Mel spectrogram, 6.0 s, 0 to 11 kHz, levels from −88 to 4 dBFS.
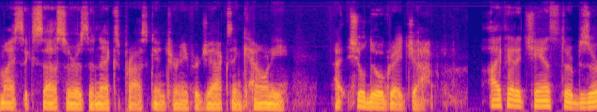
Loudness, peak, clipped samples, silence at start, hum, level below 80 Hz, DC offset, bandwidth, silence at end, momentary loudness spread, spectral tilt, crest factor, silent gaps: -15 LUFS; -2 dBFS; under 0.1%; 0 s; none; -30 dBFS; under 0.1%; 11 kHz; 0 s; 8 LU; -6.5 dB/octave; 14 dB; none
